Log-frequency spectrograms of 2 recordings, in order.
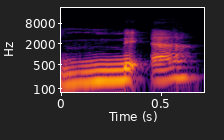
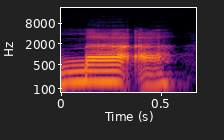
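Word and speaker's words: مئة: but it's not pronounced ma'ah. I've heard a news reporter on like BBC Arabic before saying ma'ah, but it's not correct. Mi'ah is how you say 100.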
